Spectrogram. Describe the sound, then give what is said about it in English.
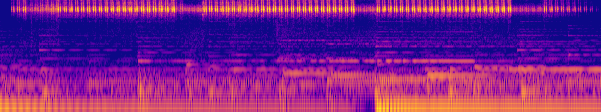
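Crickets chirp from the undergrowth by rubbing their wings together, in a loud, steady, high-pitched trill, pulsing rapidly in long bursts with short breaks between them, with no talking. “Instead of singing to attract a mate, crickets chirp by rubbing their wings together.”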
